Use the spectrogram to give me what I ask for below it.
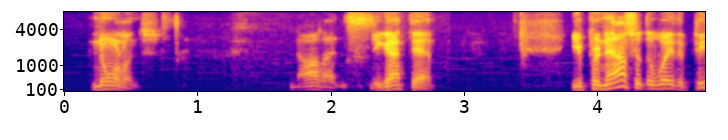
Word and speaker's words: New Orleans: Jones 67305 of New Orleans knows the correct pronunciation of New Orleans not New Orleans New Orleans you got that you pronounce it the way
